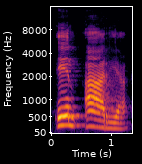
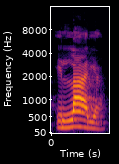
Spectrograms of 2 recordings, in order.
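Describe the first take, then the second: First: The two words are said separately, not linked. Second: The two words are linked together as one. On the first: The speaker calls it wrong. "eu não vou falar el área" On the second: The speaker calls it right. "Eu vou falar tudo junto"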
